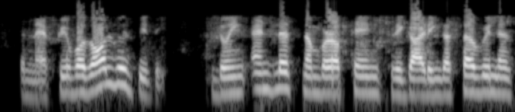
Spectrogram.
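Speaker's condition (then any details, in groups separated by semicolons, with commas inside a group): No condition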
